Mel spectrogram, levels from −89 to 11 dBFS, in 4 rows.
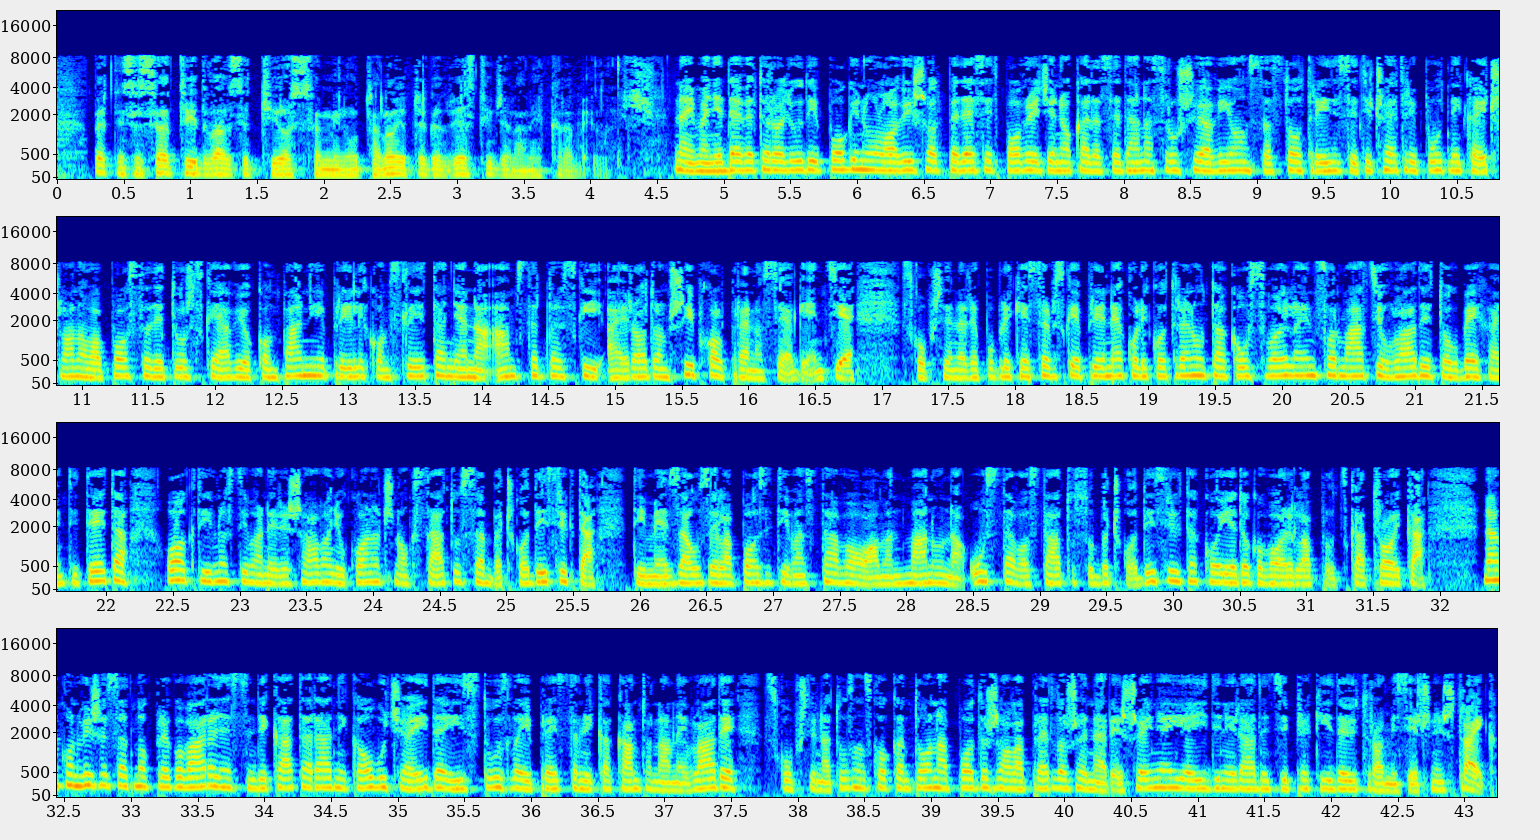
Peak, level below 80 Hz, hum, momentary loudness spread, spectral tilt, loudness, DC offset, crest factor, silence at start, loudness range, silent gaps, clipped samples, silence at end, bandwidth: -6 dBFS; -50 dBFS; none; 5 LU; -5.5 dB/octave; -23 LUFS; under 0.1%; 16 dB; 0 s; 2 LU; none; under 0.1%; 0 s; 8.8 kHz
